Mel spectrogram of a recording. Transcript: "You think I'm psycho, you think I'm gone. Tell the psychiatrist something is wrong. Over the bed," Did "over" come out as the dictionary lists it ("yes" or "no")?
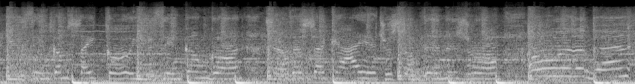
no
